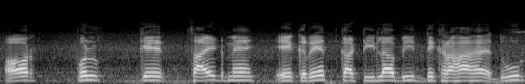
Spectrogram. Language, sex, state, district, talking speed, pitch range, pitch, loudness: Hindi, male, Jharkhand, Jamtara, 150 wpm, 175-190 Hz, 185 Hz, -14 LUFS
